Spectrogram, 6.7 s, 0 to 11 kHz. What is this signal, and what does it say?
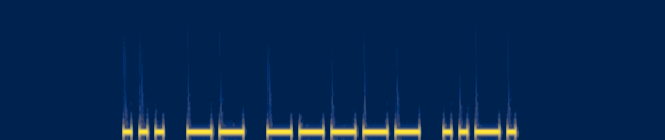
Morse code, heard as a keyed tone, about 15 wpm, 700 Hz. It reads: SM0F
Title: DXCC-100 Call Signs - 4 Characters - Repeated 2x - 15wpm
